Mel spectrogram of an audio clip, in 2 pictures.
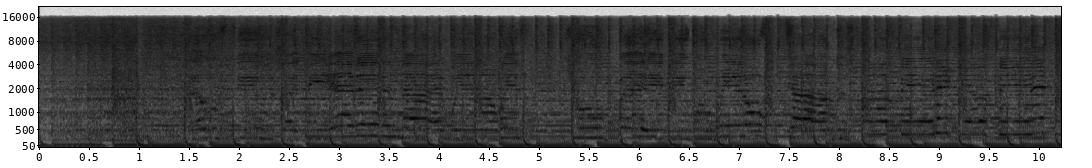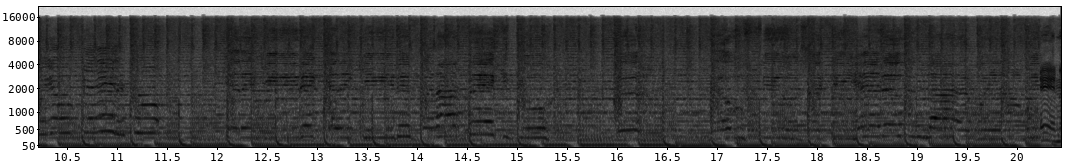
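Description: A loud, dense electronic music track plays continuously, driven by a steady pounding beat, heavy bass and layered synth textures with no voices over it.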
